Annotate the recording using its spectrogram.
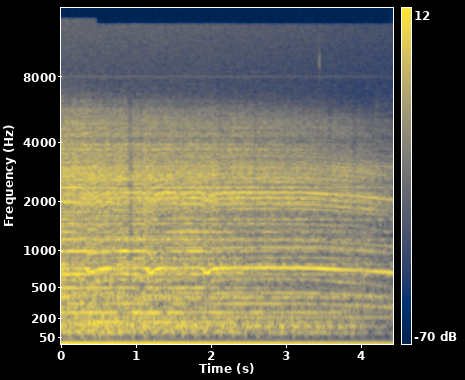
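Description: A rock band's closing chord, with electric guitar, held and slowly fading out.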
